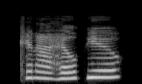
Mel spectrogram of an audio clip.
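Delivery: thin little voice, small and pitched high. A woman answers her door to a visiting mother, in a small, thin voice. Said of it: "she asked in a small, thin voice".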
